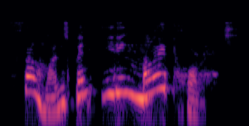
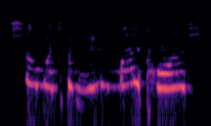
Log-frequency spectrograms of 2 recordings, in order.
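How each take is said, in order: First: It is said in a medium-sized voice. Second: It is said in a wee, small voice.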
